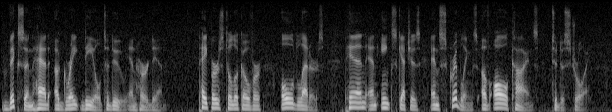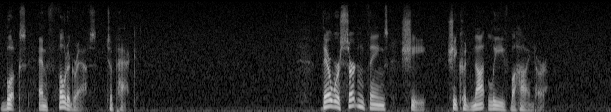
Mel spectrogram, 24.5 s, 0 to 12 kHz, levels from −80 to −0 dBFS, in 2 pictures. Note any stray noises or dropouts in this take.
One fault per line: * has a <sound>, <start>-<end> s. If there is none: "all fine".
all fine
